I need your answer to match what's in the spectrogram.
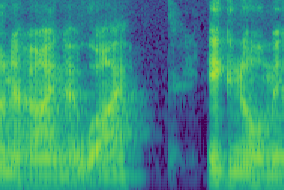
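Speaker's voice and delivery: normal talking voice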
